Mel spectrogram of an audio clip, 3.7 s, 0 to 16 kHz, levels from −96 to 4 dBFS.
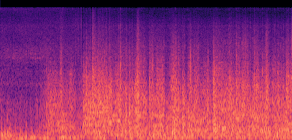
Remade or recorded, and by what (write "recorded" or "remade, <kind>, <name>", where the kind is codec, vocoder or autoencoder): remade, codec, SNAC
